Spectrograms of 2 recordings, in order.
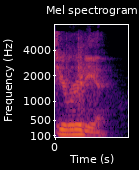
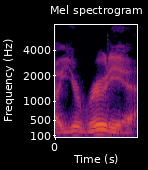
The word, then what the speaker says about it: Urrutia: He's kind of a strange guy because, and I probably got that name wrong. – Yes, Urrutia. – There we go, Urrutia. I got a problem with like the emphasis on the wrong syllable.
